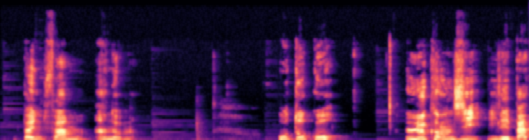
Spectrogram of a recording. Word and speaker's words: を: le hiragana W mais comme c'est une particule en général il se prononce plutôt o donc il y a pas le W on le prononce pas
